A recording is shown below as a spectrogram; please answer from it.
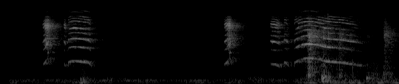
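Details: Pet dog, a female, worked up by a squeaky toy sound inside a small room: a high, slightly falling whine, a pause, then a rising, wavering cry that runs into a longer strained whine.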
